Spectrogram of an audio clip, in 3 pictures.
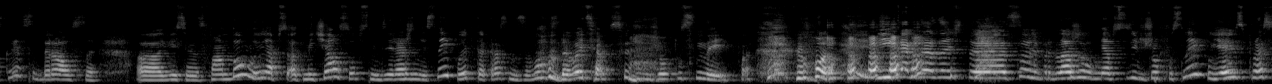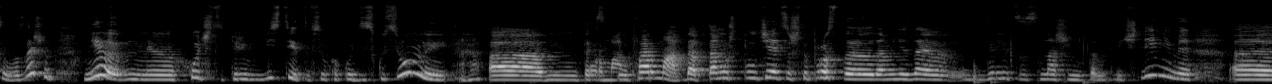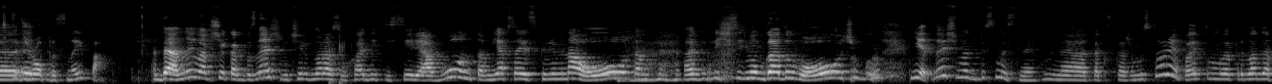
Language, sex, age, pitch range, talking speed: Russian, female, 20-39, 225-300 Hz, 150 wpm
